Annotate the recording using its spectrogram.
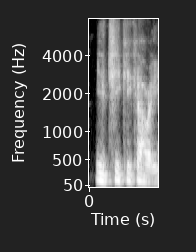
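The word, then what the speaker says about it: Uchiki Kuri: Uchiki curry, that's how I'm pronouncing it now.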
